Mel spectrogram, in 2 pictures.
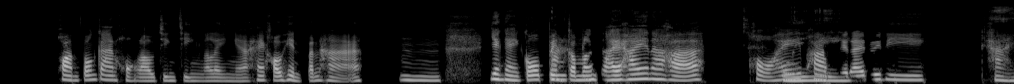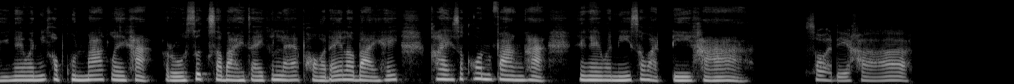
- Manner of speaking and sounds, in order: other background noise
- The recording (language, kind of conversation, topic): Thai, advice, คุณควรคุยกับคู่รักอย่างไรเมื่อมีความขัดแย้งเรื่องการใช้จ่าย?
